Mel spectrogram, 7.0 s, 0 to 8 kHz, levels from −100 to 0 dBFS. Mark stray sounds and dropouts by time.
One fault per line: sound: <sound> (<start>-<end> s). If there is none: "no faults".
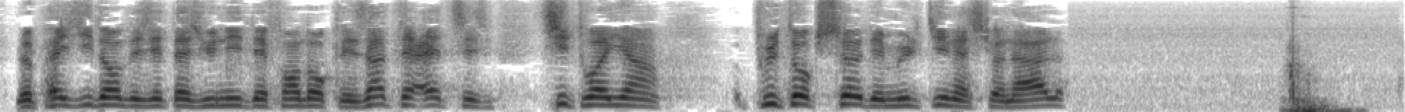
sound: thud (6.4-6.9 s)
